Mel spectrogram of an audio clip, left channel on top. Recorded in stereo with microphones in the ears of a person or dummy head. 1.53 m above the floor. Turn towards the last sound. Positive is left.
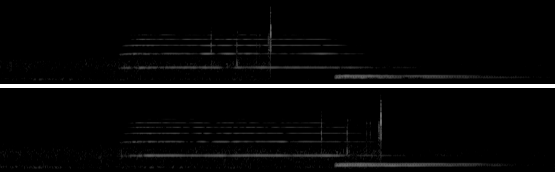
turn(degrees=-15)  # may be behind; listen again after turning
